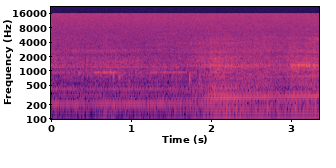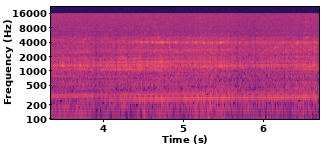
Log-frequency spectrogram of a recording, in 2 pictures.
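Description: Single-cylinder engine of a Honda CB300R motorcycle running steadily, then picking up revs about two seconds in, its pitch climbing slowly as the bike accelerates.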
